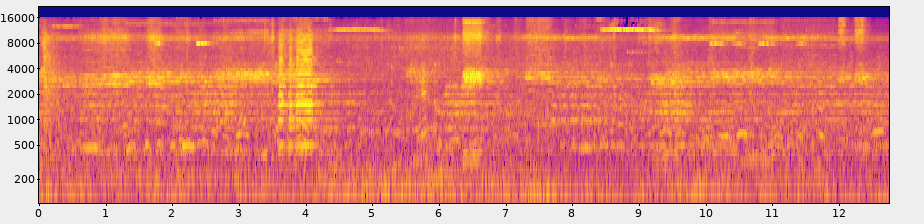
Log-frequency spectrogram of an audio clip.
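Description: Busy street traffic with vehicle horns honking, the loudest blast about three and a half seconds in and a shorter one near six and a half seconds, over a steady traffic rumble and the chatter of passers-by.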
